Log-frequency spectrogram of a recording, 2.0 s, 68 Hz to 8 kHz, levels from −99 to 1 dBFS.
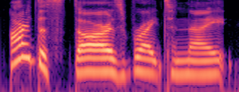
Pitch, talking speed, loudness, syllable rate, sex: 210 Hz, 150 wpm, -16 LUFS, 4.0 syllables/s, female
